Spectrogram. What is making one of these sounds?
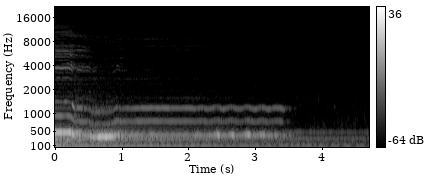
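A man sings a long, held note that slowly fades.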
